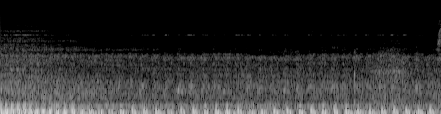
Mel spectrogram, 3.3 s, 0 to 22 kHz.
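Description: A 2024 Royal Enfield Scram 411 motorcycle engine chugs with a rapid, even low-pitched pulse, close and steady, as if rolling slowly or idling in traffic.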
